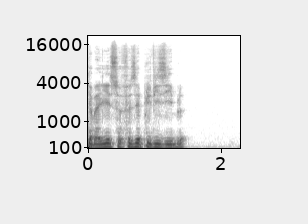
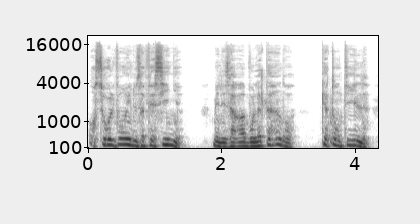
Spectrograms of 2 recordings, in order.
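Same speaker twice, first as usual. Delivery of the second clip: high, raised-voice running report; urgent excitement; 6 semitones higher, 4 dB louder than usual. A narrator's reading. Watchers seeing Arabs close in on Joey, urgent excitement. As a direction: report it urgently, pitched well up. Watching friend nearly caught.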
